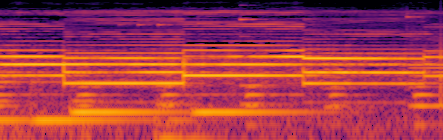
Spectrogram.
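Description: A toy ambulance siren plays a looping electronic two-tone wail, loud and close, stepping between pitches every second or so.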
